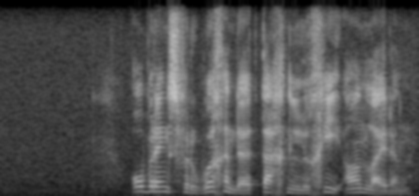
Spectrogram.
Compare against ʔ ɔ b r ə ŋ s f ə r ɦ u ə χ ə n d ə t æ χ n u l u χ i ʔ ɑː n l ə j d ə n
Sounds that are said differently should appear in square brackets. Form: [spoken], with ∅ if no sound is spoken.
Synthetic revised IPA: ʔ ɔ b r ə ŋ s f ə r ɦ u ə χ ə n d ə t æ χ n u l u χ i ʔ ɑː n l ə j d ə [ŋ]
